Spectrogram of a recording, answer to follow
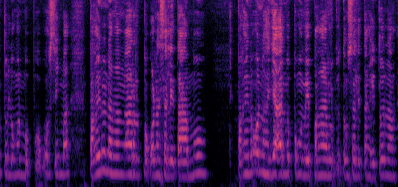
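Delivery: high, pleading cry to God from the treetop; desperate prayer. Acted. Missionary up a tree with a python begs God for help, high and pleading. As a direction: beg the Lord for rescue, voice pitched high.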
